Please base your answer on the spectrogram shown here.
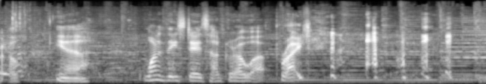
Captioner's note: laughing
